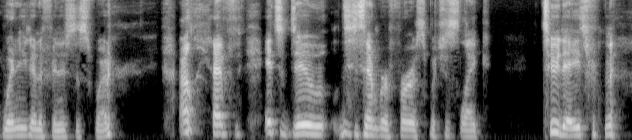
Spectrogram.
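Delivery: speech broken by laughter throughout the words. Giving an update on a sweater still in progress, laughing while talking. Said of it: "I'm sorry, I'm laughing".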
